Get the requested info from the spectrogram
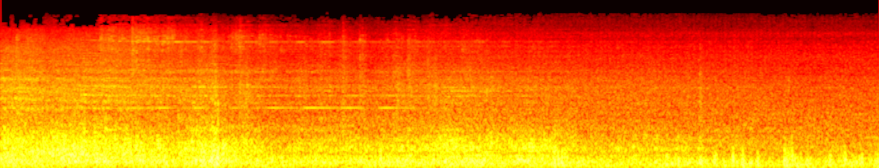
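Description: Empty coal cars rolling past, their steel wheels rumbling and clattering over the rail joints, with a faint thin wheel squeal over the first few seconds. The sound eases off slowly as the end of the train goes by.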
